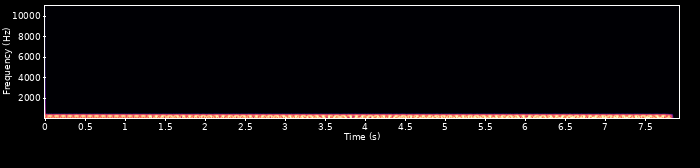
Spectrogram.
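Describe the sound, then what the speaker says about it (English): Steady electronic sine tones from a tone-generator app, layered as combination tones: a low drone with stacked pitches that shift in steps, ending in a rapidly pulsing beating tone, loud and continuous with no talk. "When I play the combinational tone, I get more combinational tones."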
